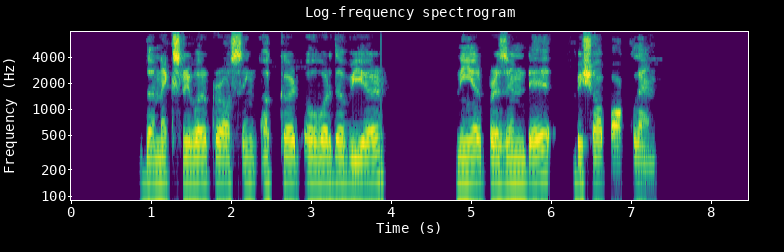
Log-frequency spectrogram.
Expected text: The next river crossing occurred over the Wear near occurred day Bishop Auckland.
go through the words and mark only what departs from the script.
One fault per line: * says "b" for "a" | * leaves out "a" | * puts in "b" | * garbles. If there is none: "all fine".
* says "present" for "occurred"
